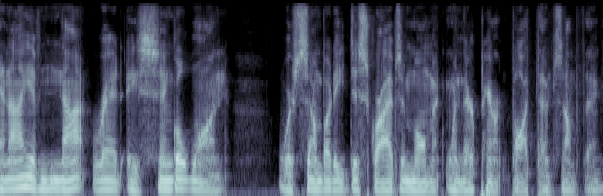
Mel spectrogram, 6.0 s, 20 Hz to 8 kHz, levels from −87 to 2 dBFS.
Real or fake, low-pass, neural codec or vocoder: real; 7.2 kHz; none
